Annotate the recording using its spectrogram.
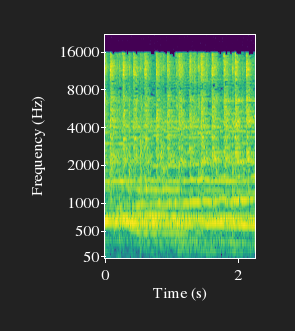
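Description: A person's voice holding one long, loud note at a steady pitch, like a drawn-out cheer or hype call.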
